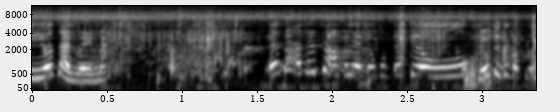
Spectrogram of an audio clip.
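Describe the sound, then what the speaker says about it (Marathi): Water splashes and sloshes as a man wades in, with choppy bursts of splashing under excited, overlapping talk. "काका पाण्यात उतरलं ते बघा"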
